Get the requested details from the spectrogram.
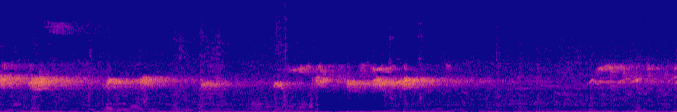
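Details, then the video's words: Young monkey brother calling for help while Rainbow runs very fast; steady high-pitched crying in rapid, unbroken wavering squeals, a brief pause near the middle, then more piercing cries. "Rainbow Run Very Fast While Her Young Bro Call Helping it , Look Adorable Baby Monkey"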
